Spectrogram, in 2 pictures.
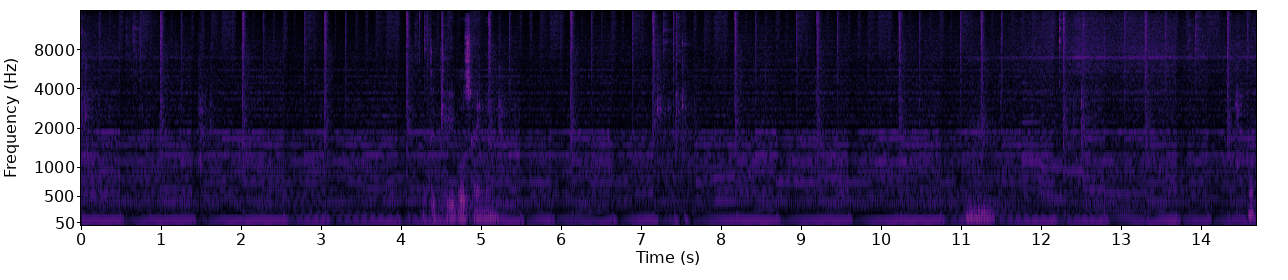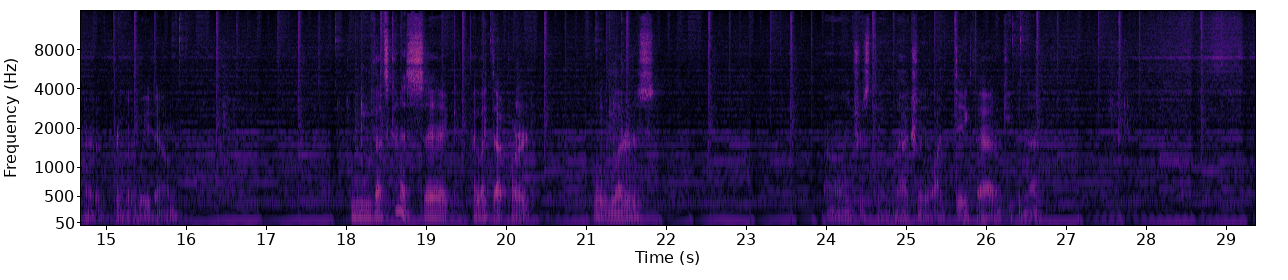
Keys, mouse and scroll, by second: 0.8-4.3 middle drag, 1.3 g, 4.6 middle click, 5.0 r, 7.3 g, 12.3 r, 14.2 g, 16.2 r, 17.9 g, 19.9 r, 21.1 g, 26.8 middle click, 27.5 g.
